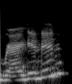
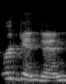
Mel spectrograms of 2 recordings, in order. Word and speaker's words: Reginden: So I'd like to introduce you to Ragenden. Did I pronounce that right? It's Reginden, but close enough.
